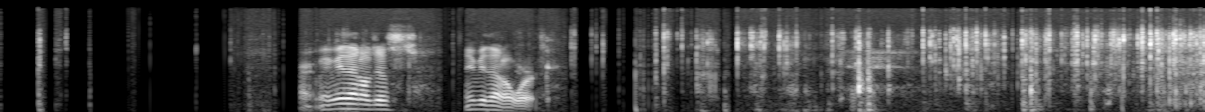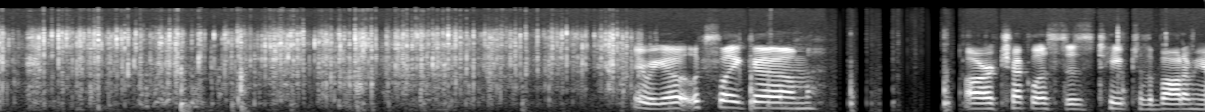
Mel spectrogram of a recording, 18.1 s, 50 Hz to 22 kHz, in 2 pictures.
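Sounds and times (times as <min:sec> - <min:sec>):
plastic wrapping crinkling: 0:04.2 - 0:16.3.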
